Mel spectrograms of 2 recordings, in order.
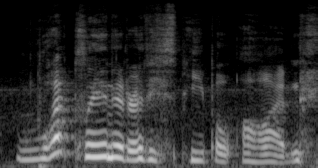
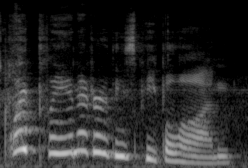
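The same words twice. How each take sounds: First: Said in the usual way. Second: Higher, laughing disbelief; incredulous laughing. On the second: Real, not acted. Repeats question, laughing in disbelief.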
